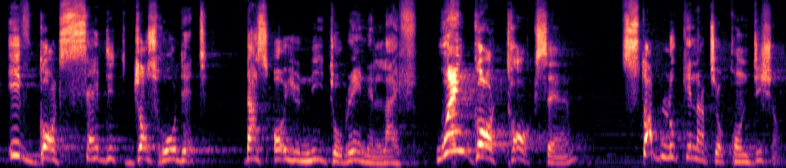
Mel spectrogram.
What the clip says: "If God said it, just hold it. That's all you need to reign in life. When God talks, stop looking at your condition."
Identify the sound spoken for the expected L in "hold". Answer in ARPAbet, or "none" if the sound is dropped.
L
